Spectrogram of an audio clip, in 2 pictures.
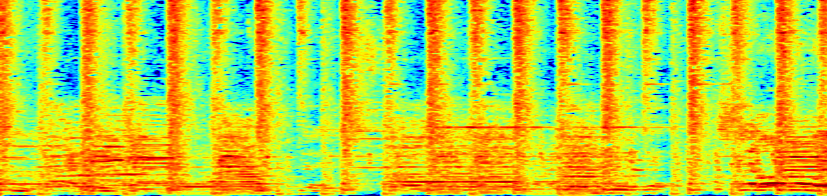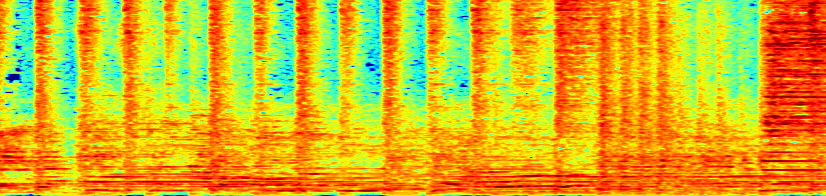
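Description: Live blues-rock band playing: electric guitar lines over a drum kit, with a steady, fast cymbal beat throughout.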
